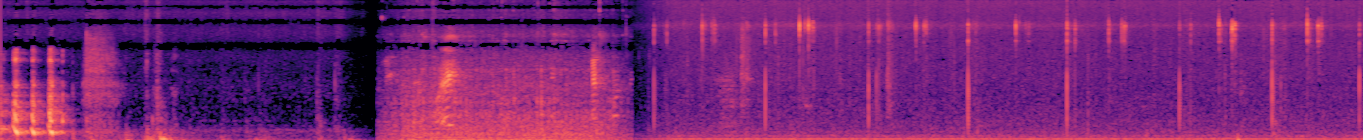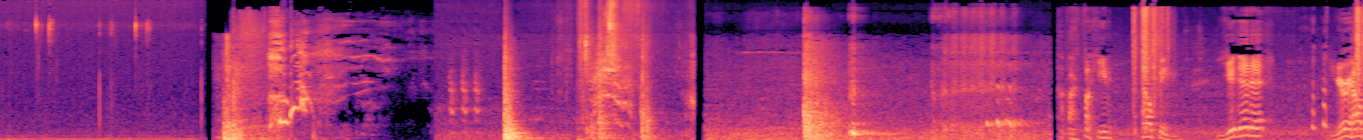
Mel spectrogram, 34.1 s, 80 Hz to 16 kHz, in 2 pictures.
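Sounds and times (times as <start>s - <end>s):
low steady hum: 1.2s - 19.6s.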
